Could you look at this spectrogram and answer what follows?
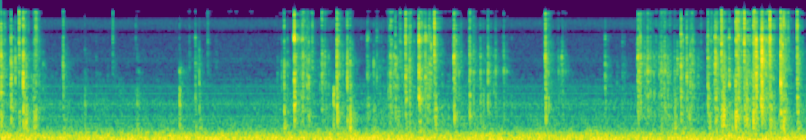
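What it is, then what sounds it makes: Plastic computer keyboard being typed on. Both hands type with their fingertips on a black plastic ergonomic computer keyboard, making bursts of quick, bright key clicks with short pauses between them. A steady low hum runs underneath the whole time.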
